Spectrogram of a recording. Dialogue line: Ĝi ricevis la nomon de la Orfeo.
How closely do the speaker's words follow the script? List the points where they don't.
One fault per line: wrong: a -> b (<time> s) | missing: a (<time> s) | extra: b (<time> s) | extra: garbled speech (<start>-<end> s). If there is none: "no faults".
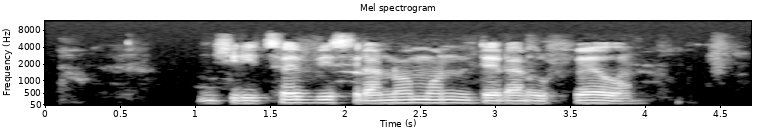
no faults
